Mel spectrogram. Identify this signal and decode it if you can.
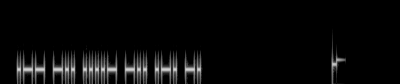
Morse code, heard as a keyed tone, about 40 wpm, 700 Hz. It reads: WD4DRN
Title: USA Call Signs Repeated 2x 40wpm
